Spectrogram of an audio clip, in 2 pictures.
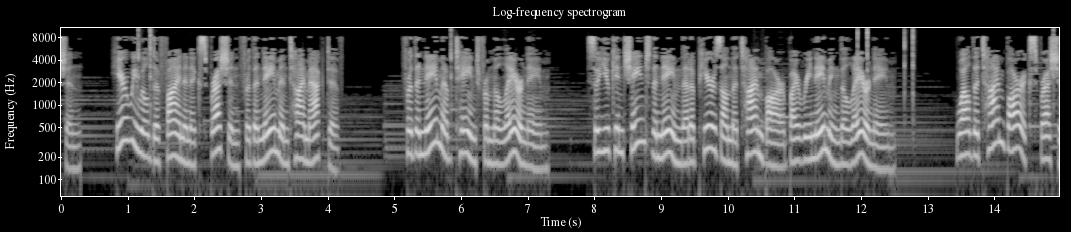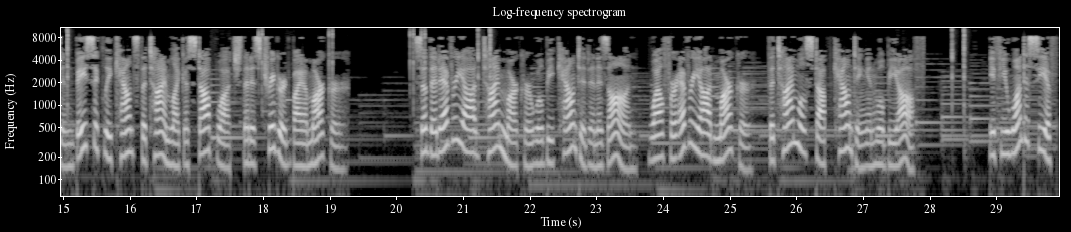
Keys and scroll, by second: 3.9-5.3 typing, 6.4 Return, 6.6-9.2 typing, 13.1 ctrl+c, 17.1 ctrl+v.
